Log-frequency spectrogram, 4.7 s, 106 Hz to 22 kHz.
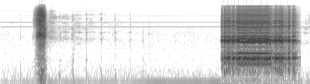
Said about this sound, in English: And get a new horn. Get a new horn. It's 2023. There's no reason for the car to sound like that.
